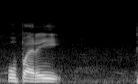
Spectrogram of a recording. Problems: constant background noise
